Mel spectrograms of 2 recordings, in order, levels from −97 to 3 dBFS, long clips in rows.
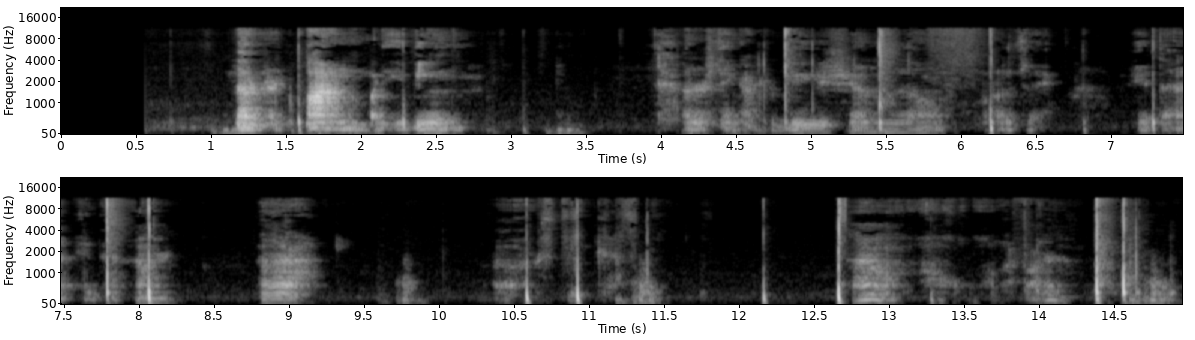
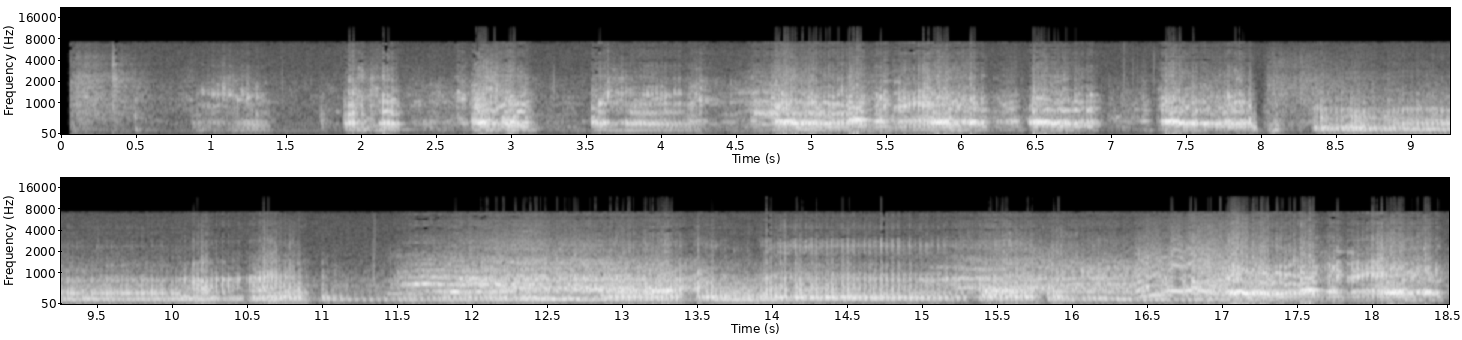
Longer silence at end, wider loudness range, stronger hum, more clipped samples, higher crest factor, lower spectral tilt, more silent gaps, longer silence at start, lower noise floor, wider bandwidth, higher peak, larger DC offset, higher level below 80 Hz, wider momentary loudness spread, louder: about the same, 0.1 s vs 0 s; first, 10 LU vs 5 LU; neither; second, under 0.1% vs 0.6%; first, 30 dB vs 10 dB; second, -3.5 dB/octave vs -7 dB/octave; neither; first, 1.1 s vs 0.05 s; first, -75 dBFS vs -34 dBFS; first, 12 kHz vs 7.4 kHz; about the same, 0 dBFS vs 0 dBFS; neither; second, -62 dBFS vs -42 dBFS; first, 23 LU vs 14 LU; second, -27 LUFS vs -10 LUFS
